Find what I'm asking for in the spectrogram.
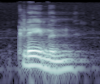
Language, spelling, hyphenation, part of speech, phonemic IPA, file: Dutch, claimen, clai‧men, verb, /ˈkleːmə(n)/, Nl-claimen.ogg
- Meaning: to claim, to demand possession, control or responsibility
